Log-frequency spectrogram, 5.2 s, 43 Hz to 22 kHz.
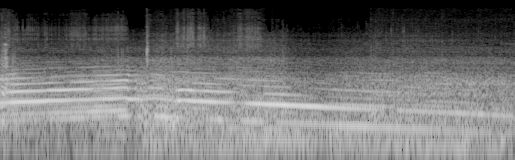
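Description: Ferrari 458 Italia's naturally aspirated V8, heard from inside the cabin. The revs climb slightly for about a second, then fall smoothly and steadily over the next few seconds as the car slows into a corner.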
